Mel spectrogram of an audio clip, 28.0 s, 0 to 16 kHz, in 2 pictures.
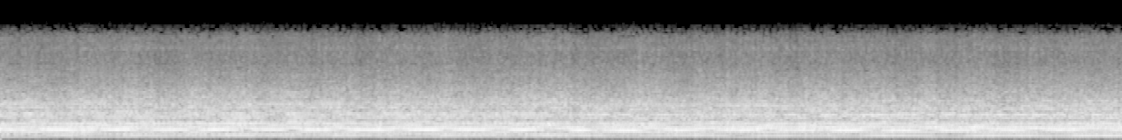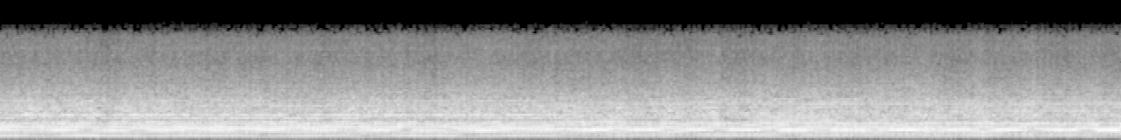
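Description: Airboat-320 SE airboat running at a steady speed: its engine and air propeller give a loud, even drone that holds one pitch throughout.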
